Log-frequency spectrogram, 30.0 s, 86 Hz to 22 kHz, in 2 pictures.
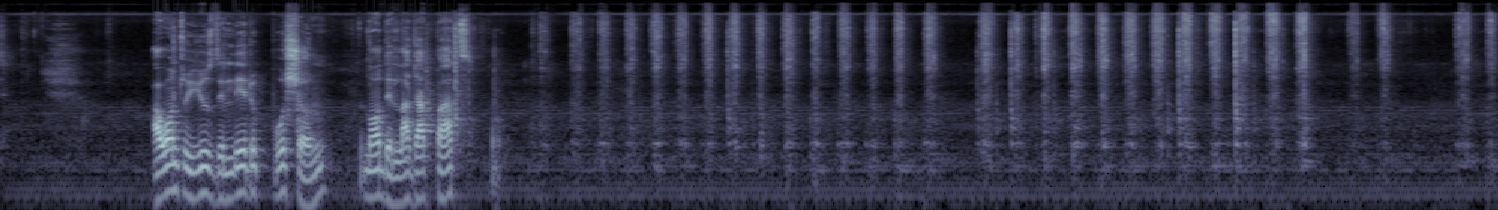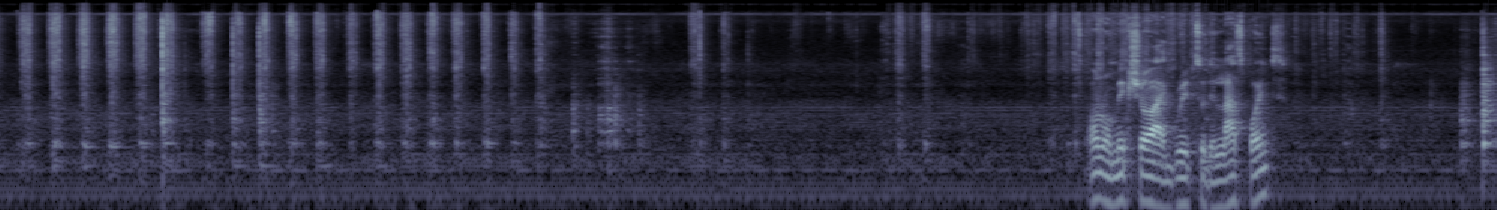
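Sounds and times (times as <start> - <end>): garlic grated on hand grater: 5.3 - 14.0, 14.6 - 20.5, 21.9 - 22.4, 23.8 - 28.9.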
